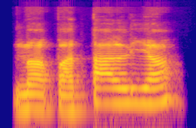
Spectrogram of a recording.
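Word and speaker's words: נפתלי: Is the tribe of Naphtali, which is pronounced in the Hebrew Napatalia, which means my wrestling, and they are the people of today from Argentina to Chile.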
